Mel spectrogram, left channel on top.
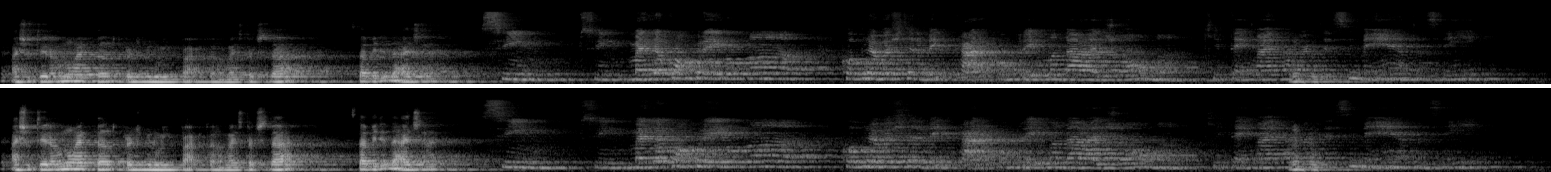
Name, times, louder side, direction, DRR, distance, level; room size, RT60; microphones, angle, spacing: voice 1, 0.1-3.0 3.6-4.4 12.9-13.2, right 3 dB, 35° right, 8 dB, 0.5 m, -24 dB
voice 2, 4.8-14.7, left 1 dB, 50° left, -3 dB, 2.5 m, -37 dB
12.5 x 10.0 x 4.8 m, 2.2 s
head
